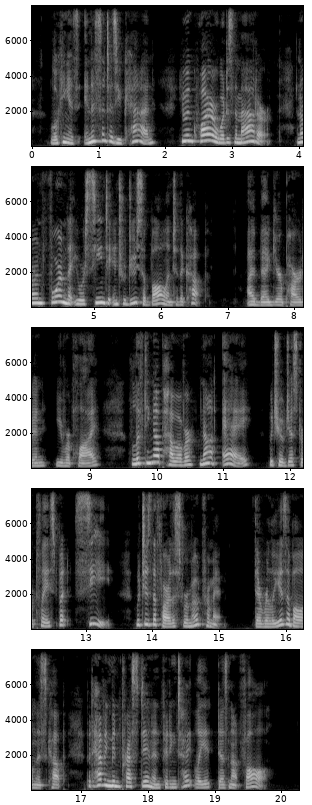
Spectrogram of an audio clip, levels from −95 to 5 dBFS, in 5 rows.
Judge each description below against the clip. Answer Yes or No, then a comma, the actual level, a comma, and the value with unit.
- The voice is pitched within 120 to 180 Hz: No, high, 220 Hz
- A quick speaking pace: Yes, fast, 215 wpm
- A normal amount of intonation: No, wide, 7.6 semitones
